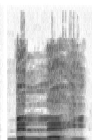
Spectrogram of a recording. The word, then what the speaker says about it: بالله: And remember, when we have sukun, we must pause on the letter. That's why we say billahi, billahi, billahi, billahi.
